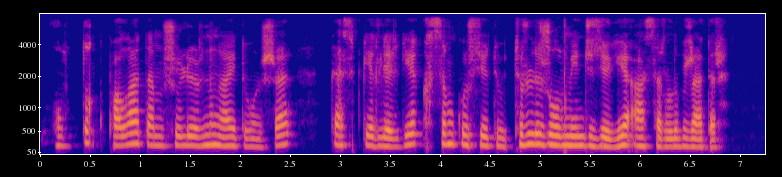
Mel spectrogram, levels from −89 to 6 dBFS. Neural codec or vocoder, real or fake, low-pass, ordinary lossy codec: codec, 16 kHz in and 24 kHz out, 2.2 kbps, FireRedTTS-2 codec; fake; 7.2 kHz; none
